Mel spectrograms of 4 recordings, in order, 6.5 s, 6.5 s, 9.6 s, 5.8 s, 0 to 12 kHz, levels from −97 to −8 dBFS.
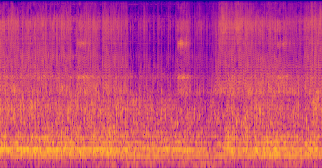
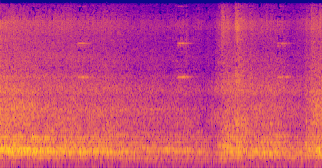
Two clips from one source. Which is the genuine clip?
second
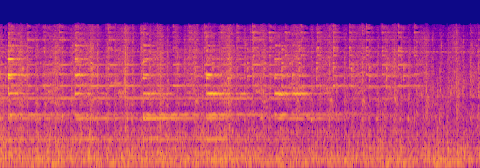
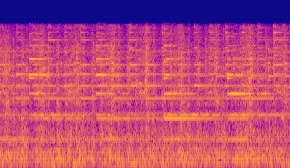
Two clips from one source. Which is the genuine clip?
second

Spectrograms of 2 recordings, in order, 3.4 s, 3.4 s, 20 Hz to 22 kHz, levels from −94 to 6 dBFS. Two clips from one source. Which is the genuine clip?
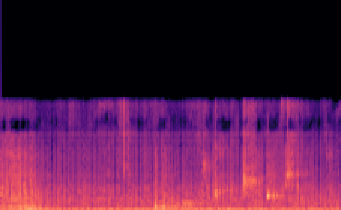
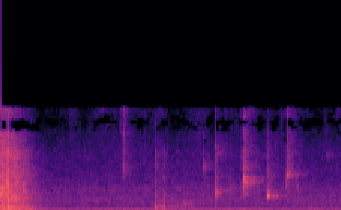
second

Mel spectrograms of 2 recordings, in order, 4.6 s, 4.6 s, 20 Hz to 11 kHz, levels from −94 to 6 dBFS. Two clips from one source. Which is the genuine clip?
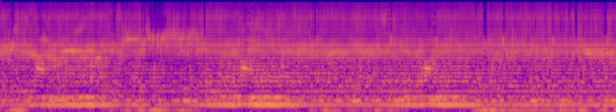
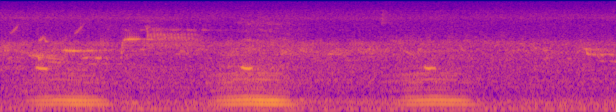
second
